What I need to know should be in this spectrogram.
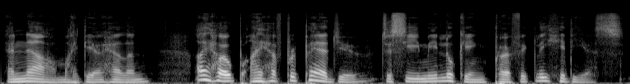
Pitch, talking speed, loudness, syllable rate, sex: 130 Hz, 160 wpm, -19 LUFS, 4.4 syllables/s, male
